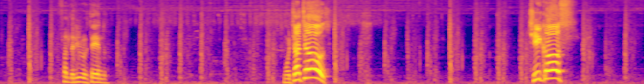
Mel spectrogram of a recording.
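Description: A young man exclaims loudly into a close microphone in short bursts.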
